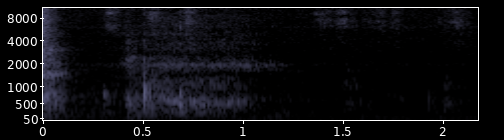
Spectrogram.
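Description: Near silence, with a few faint marker strokes on a whiteboard about half a second in.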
